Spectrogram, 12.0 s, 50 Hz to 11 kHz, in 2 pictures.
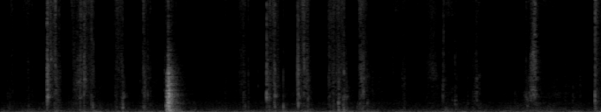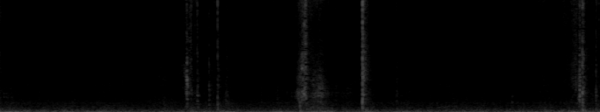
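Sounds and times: cards shuffled by hand: 0:00.2 - 0:01.6, 0:02.4 - 0:05.4, 0:11.7 - 0:12.0.

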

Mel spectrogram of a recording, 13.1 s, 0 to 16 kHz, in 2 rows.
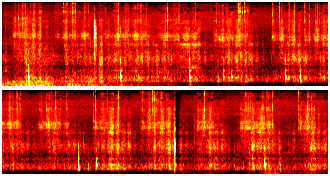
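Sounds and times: fishing reel being cranked: 0:00.6 - 0:13.0.

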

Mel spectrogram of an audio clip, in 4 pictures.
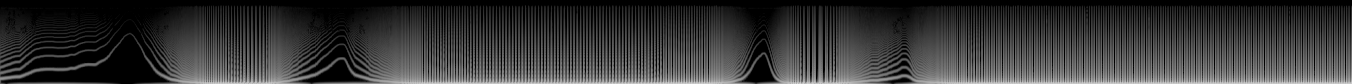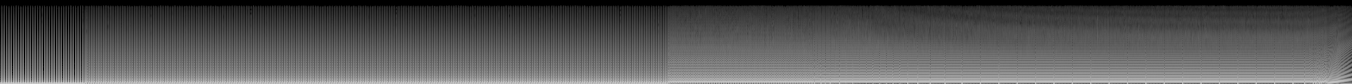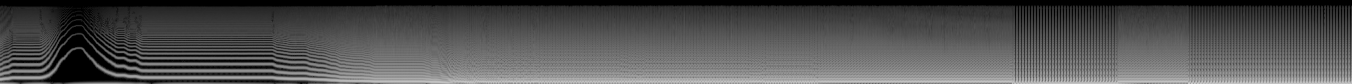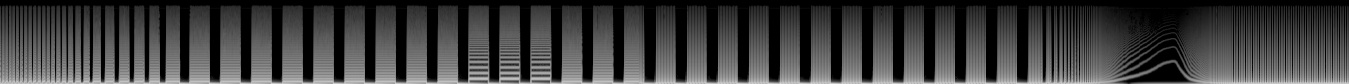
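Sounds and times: buzzy sawtooth synth tone: 0:00.0 - 0:54.0.

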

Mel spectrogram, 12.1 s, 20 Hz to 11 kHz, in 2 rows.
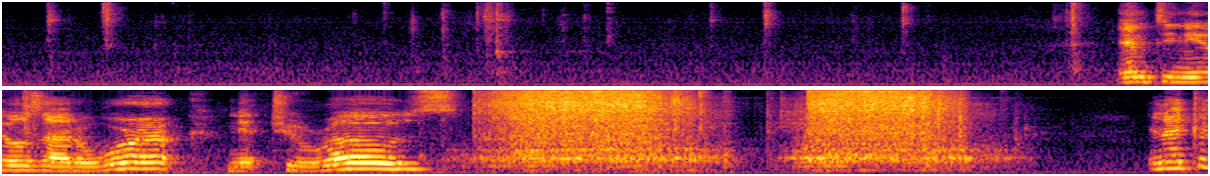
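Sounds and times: knitting machine carriage sliding: 0:08.3 - 0:11.2.

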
